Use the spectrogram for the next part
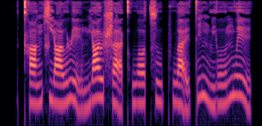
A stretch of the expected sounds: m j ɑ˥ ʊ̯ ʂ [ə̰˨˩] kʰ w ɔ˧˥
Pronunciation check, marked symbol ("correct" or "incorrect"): incorrect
